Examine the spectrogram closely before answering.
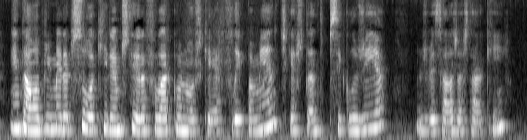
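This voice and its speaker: A woman speaks at a fairly quick pace in a fairly high, somewhat breathy voice with fairly even intonation. The recording is very clean, with a silent background. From Portugal (Sintra). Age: 20s. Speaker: livestream host. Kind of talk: interview. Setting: livestream.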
